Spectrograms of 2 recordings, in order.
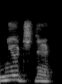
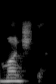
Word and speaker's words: Muchnick: him sam so sam much you said much nick i'm sorry the general no no no no that's why we're here we we learned this the general pronunciation was munchkin okay it's just more more the way it looks so sam he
